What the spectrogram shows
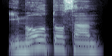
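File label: "imoutosan", Japanese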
